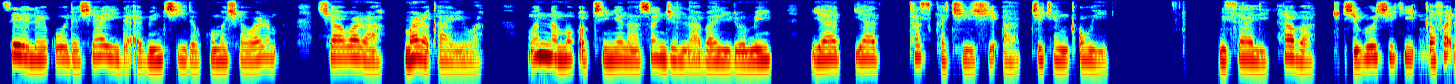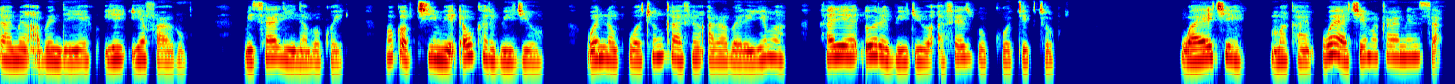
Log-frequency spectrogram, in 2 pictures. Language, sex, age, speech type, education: Hausa, female, 15-29, spontaneous, tertiary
